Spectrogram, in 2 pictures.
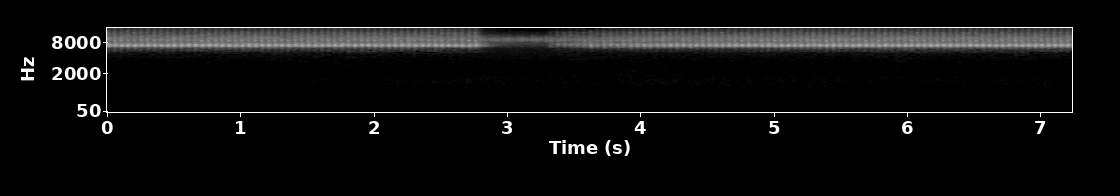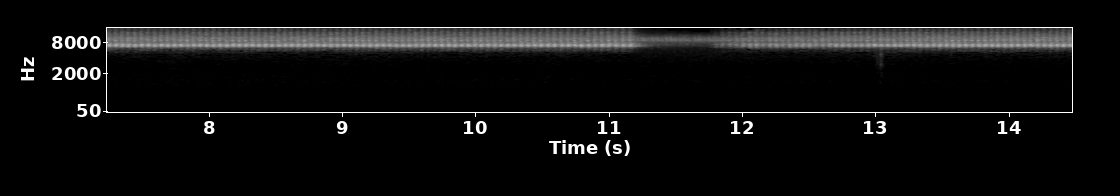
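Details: Grasshoppers make a dense, high-pitched, rapidly pulsing trill that runs steadily, dipping briefly near three and eleven seconds before resuming at full strength; no music or other sounds.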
